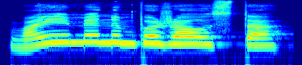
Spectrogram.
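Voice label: "вайӧй меным пӧжалуйста", Komi, female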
